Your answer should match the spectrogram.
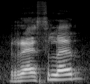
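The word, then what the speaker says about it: wrestler: डब्ल्यू is silent before are. अगर आर से पहले डब्ल्यू आ रहा है तो डब्ल्यू क्या हो जाएगा? साइलेंट हो जाएगा। देखते हैं। Regal, writing, wrinkle, रिस्ट, rack, रैन, रेसलर, रैंच, रिंग।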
